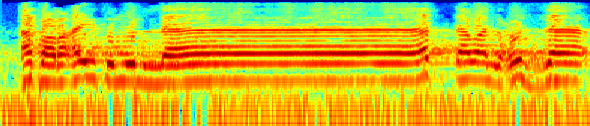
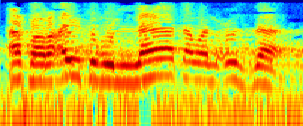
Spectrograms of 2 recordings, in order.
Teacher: قرأ بالتشديد في قوله تعالى أفرأيتم اللات والعزى بتشديد التاء مع المد ست حركات لأنه يصير عندئذ مدا لازما · Shown in: first take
